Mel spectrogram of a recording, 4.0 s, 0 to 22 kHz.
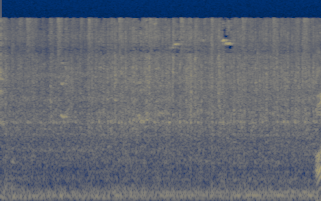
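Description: Engine of the Soviet Object 279 experimental heavy tank running with a steady low rumble.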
